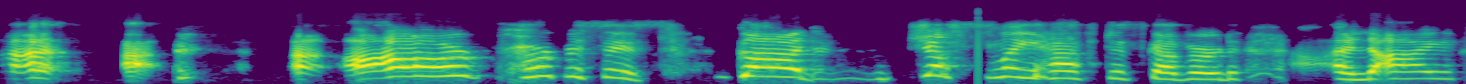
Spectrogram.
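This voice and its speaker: A woman's voice: very high voice, slow, fairly bright tone, no room sound, full character voice. A woman playing a condemned, repentant noble, pleading theatrically in a Shakespearean stage style, with muffled sound. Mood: tearful repentance.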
